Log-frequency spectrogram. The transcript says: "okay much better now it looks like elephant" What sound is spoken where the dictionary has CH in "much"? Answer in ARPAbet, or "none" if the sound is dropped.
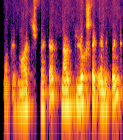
S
